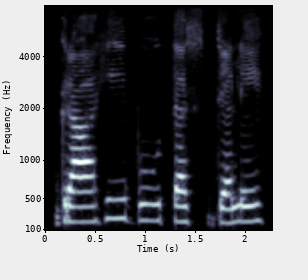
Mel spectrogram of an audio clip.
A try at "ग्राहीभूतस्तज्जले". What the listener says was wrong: No, taj jale. There is a word taj, taj jale. No, bhutas. Yeah, bhutas tajjale.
